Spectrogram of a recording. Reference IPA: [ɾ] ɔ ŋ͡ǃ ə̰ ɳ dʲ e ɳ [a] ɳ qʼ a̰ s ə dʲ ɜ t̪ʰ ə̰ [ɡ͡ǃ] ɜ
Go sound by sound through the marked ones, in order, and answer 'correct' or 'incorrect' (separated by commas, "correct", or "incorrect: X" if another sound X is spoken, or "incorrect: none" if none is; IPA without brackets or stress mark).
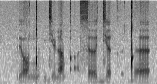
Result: incorrect: ɾʲ, correct, correct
